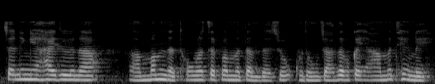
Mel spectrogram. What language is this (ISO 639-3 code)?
mni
